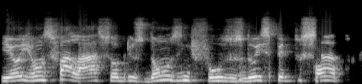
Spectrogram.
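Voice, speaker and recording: A man's voice: a little high, normal speed, fairly bright tone, breathy edge. A man hosting a podcast, opening the episode and formally introducing the guest. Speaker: podcast host. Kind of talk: scripted show opening.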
